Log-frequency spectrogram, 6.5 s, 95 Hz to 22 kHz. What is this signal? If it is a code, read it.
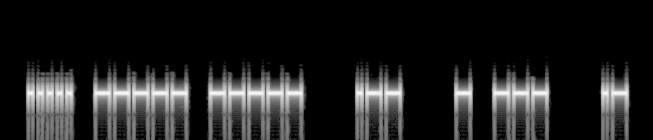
Morse code, heard as a keyed tone, about 25 wpm, spaced as for 20 wpm, 590 Hz. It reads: 500 W TO A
